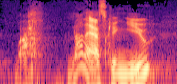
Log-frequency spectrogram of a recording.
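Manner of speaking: very quiet, slow, mocking, with attitude. Reading a passage aloud in one interpretation: slightly mocking, with attitude. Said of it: "I read it with a little bit mockery tone, a little bit of an attitude".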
